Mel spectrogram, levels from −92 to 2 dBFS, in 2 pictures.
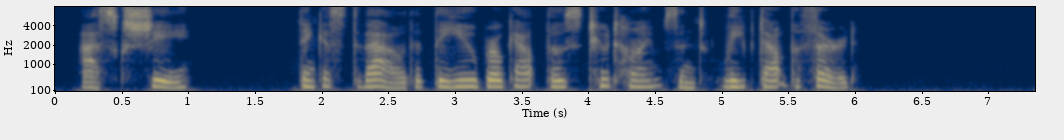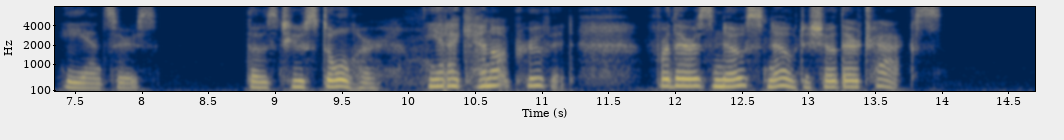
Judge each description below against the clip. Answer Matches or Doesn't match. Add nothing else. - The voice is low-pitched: Doesn't match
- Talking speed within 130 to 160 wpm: Matches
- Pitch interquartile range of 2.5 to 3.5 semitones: Matches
